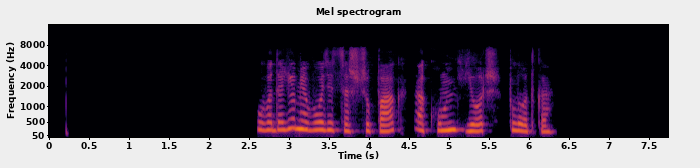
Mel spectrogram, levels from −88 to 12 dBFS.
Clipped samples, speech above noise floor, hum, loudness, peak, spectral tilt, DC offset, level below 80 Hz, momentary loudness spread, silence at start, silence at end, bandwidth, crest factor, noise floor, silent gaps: under 0.1%; over 63 dB; none; -27 LUFS; -12 dBFS; -6.5 dB/octave; under 0.1%; -74 dBFS; 11 LU; 2.6 s; 1.45 s; 7.6 kHz; 18 dB; under -90 dBFS; 4.48-4.56 s, 5.65-5.74 s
